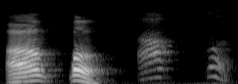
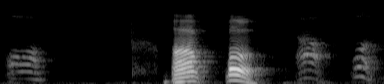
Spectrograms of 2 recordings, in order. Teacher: یہ بیٹا گلے کے بالکل آخر سے اس کی آواز ہے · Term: قاف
